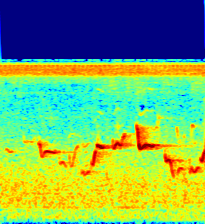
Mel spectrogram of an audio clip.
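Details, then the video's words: Cucak rawa, the straw-headed bulbul, pours out a bubbling run of liquid, slurred whistles that rise and fall in quick succession, with a faint constant high-pitched hum behind it. "indahnya kicau burung CUCAK RAWA bikin adem dengernya"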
